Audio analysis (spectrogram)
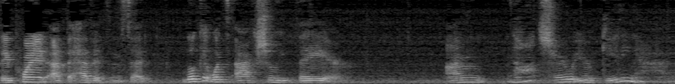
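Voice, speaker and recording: A young woman reading a novel aloud in a small room, in a plain, steady reading voice, recorded on a camera from across the room. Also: medium pitch, a little slow. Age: young adult. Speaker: amateur reader. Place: small room indoors, seated on a couch. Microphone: camera mic from across the room. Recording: roomy, distant camera audio with faint hiss.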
